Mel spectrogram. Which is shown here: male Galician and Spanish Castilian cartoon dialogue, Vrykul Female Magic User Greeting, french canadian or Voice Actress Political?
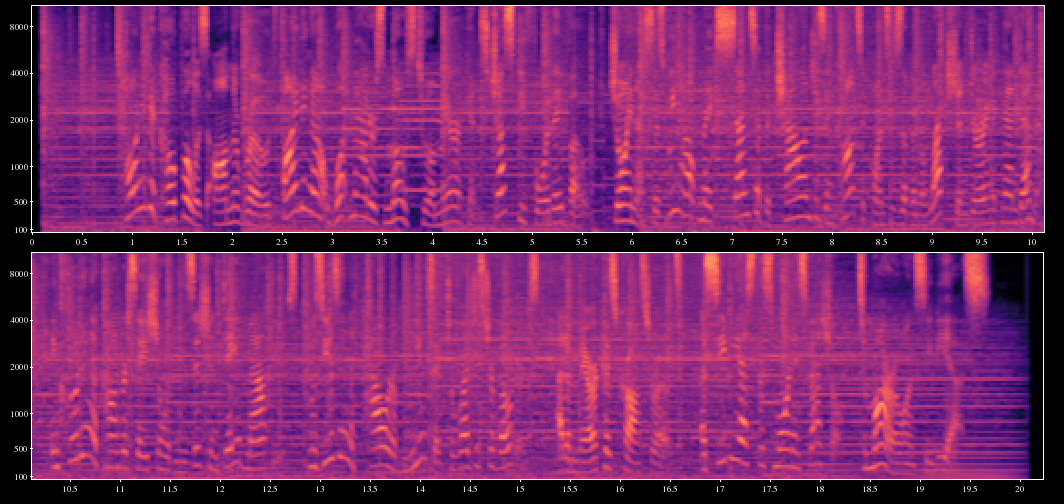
Voice Actress Political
